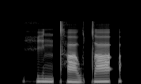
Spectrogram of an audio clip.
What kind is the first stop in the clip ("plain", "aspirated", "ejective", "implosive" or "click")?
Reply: aspirated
